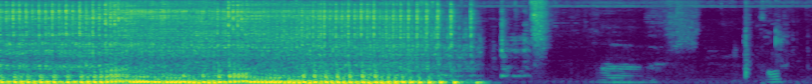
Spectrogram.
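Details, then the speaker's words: Yamaha Vixion motorcycle engine before repair, smoking, oil-starved from a leaking clutch cover gasket: rough, hollow knocking clatter at idle for about five seconds, then shut off; piston-to-cylinder clearance (piston slap), fixed by replacing block and piston. "Jadi di sini kalau menurut pengalaman saya, kalau hal yang demikian kendala pada mesin ini suara kasar, ini adalah suara seher dan blok."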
